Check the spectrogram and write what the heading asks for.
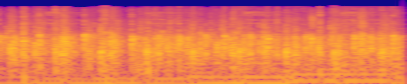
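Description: Steady applause from an audience, a dense crackle of many hands clapping that stays fairly even for about two seconds, with low music humming faintly underneath, greeting the Spanish monologue champion as a guest on the morning show of Asturian regional radio RPA.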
